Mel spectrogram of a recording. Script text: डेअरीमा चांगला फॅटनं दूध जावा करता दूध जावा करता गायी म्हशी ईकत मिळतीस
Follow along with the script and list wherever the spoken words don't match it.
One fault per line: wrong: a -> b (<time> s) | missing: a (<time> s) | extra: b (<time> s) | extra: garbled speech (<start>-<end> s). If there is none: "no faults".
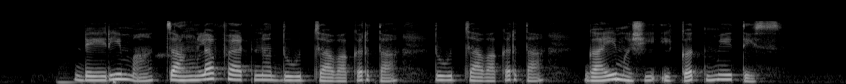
no faults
